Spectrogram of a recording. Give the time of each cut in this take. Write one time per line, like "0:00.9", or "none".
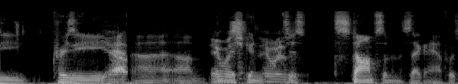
0:01.3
